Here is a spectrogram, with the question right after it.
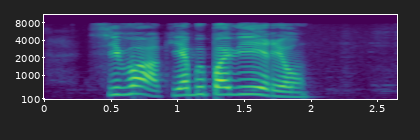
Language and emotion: Russian, positive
